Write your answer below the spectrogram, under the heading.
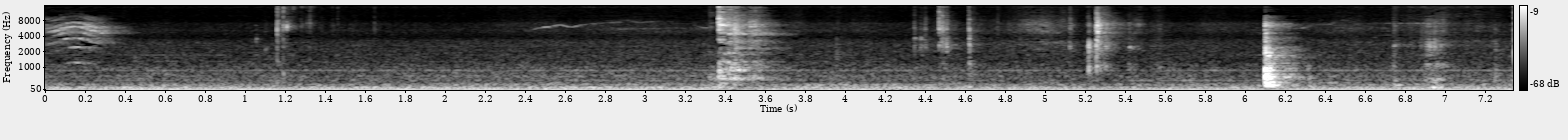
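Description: A few scattered clinks and knocks as a metal measuring spoon and a vanilla bottle are handled and set down beside a glass mixing bowl. The loudest clink comes about three and a half seconds in, another about six seconds in.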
